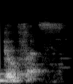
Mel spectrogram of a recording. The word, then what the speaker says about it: gophers: mules sit on stools, gophers sit on sofas, and frogs sit on logs. Well, I think you're supposed to say gophers instead of gophers. So it rhymes with sofas.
